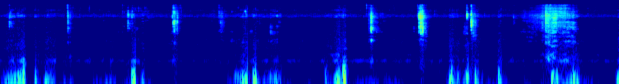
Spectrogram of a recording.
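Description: Close-miked chewing of rice and chicken curry: irregular wet smacks and clicks of the mouth, with one longer noisy mouth sound about five and a half seconds in.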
